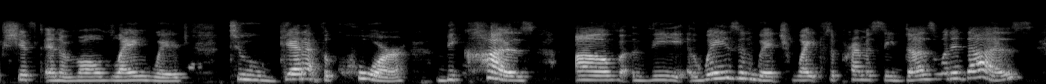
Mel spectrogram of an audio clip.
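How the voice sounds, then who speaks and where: A woman speaking as a panelist in a reflective discussion, with a thoughtful, articulate and deliberate manner. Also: mid-range voice, fairly bright tone, dull audio.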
